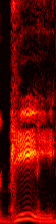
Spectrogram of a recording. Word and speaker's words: Gee: or Gee, because it's G-E-E.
